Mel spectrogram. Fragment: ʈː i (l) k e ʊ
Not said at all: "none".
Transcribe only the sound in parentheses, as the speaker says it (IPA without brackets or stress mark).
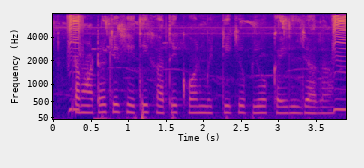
none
